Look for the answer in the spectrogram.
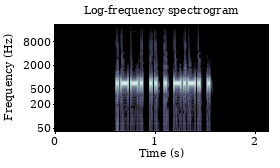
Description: Morse code, heard as a keyed tone, about 53 wpm, 700 Hz. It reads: PIECE
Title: Sentences from Top 400 Words - New Word Drill - 50wpm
